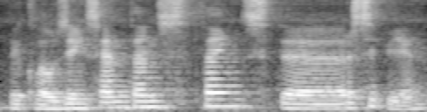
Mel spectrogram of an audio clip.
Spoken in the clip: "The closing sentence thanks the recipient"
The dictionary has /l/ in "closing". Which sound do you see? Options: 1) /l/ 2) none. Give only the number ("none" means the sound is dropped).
1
